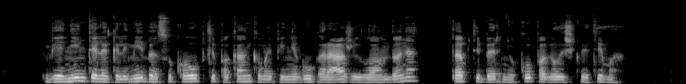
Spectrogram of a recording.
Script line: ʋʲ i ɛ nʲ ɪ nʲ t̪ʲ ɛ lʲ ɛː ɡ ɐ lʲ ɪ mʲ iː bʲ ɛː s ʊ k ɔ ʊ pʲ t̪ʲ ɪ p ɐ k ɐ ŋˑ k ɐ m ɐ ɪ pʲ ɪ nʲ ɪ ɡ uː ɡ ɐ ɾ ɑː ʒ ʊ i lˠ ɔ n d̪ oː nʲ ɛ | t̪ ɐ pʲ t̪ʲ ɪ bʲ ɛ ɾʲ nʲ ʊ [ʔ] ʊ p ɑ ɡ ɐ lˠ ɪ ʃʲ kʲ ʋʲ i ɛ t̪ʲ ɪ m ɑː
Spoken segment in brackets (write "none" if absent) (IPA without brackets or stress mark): k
